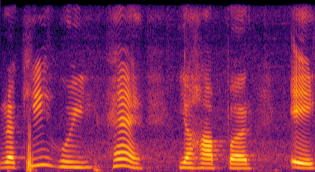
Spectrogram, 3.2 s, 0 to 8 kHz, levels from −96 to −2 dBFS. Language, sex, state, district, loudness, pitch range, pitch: Hindi, female, Madhya Pradesh, Dhar, -18 LUFS, 215-310 Hz, 235 Hz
